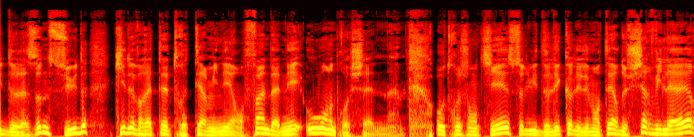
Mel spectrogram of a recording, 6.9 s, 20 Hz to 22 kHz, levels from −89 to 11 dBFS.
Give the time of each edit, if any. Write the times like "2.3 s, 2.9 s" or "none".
3.4 s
